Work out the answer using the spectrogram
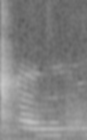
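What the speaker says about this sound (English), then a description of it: "Meow." A cat lets out a single drawn-out meow at close range while waiting to be fed ocean fish food, the call sliding down in pitch over about a second.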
